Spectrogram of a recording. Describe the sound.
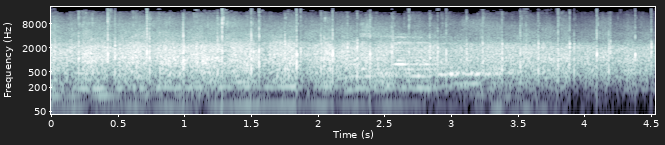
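Sustained audience applause, a dense steady wash of many hands clapping at an even loudness for several seconds, with faint murmuring voices mixed underneath.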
